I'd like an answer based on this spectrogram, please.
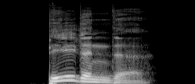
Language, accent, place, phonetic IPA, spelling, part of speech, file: German, Germany, Berlin, [ˈbɪldn̩də], bildende, adjective, De-bildende.ogg
- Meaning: inflection of bildend: 1. strong/mixed nominative/accusative feminine singular 2. strong nominative/accusative plural 3. weak nominative all-gender singular 4. weak accusative feminine/neuter singular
